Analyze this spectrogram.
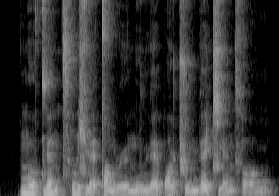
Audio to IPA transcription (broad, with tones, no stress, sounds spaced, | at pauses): n̪ ɤ˥˨ t̪ ɥ ɛ˥˨ n t͡sʰ ɹ̩˦ ɕ ɥ ɛ̰˨˩ t̪ ɑ˥˨ ŋ ɻ ɻ̩˨˦ n̪ u˨˦ l ɥ ɛ̰˨˩ p ɑ˦ ʊ̯ ʈ͡ʂ u˨˦ m ɥ ɛ˦ t͡ɕ j ɛ̰˨˩ n x ɑ˨˦ ŋ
